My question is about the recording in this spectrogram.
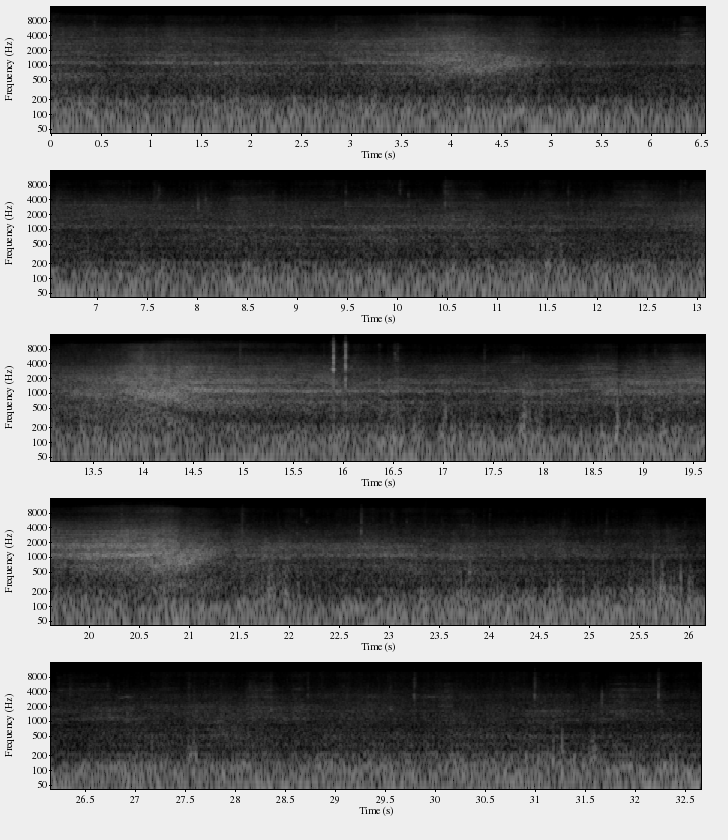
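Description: Steady low rumble of wind buffeting the microphone of a moving bicycle, with motor vehicles overtaking on the road, each swelling and fading away, about four, fourteen and twenty-one seconds in.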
